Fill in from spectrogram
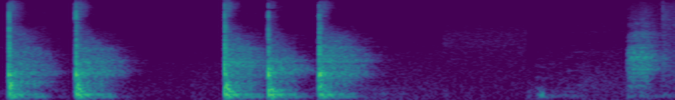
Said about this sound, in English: you hear the knock, which is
